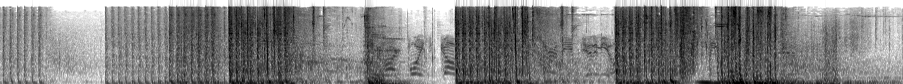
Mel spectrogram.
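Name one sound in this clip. Rapid gunshots crack in loud bursts.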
